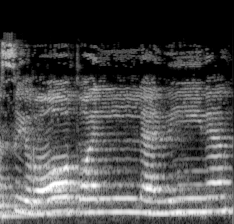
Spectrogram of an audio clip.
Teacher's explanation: صراط اس کو پر پڑھنا ہے, لام کو باریک پڑھنا ہے, لام کو پر نہیں پڑھنا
